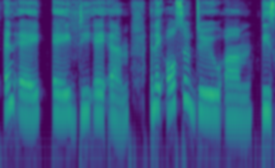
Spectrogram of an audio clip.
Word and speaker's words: Naadam: I had heard about called, I guess it's pronounced NAADAM. It's NAADAM.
